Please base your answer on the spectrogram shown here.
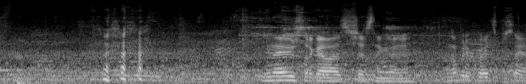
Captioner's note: giggle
